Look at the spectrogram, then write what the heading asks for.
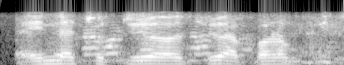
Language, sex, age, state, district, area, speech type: Odia, male, 30-45, Odisha, Kendujhar, urban, conversation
